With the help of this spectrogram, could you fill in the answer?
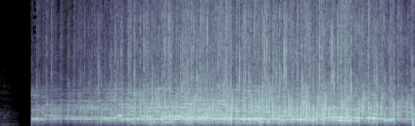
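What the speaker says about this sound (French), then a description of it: "accueillie par les applaudissements de ses militants sur la terrasse d'un bar de la Victoire" Party activists on a bar terrace in Bordeaux's Victoire district applauding a candidate, sustained dense clapping from a sizeable crowd that swells and holds, with cheers and voices woven through.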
